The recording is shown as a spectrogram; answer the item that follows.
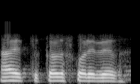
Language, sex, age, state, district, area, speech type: Kannada, female, 60+, Karnataka, Mandya, rural, conversation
